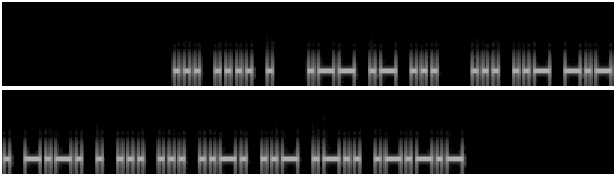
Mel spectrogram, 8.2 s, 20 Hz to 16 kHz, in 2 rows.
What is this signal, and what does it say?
Morse code, heard as a keyed tone, about 34 wpm, 700 Hz. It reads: SHE WAS SUCCESSFUL.
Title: Sentences from Top 900 Words 35wpm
